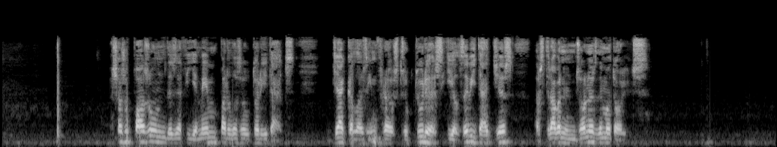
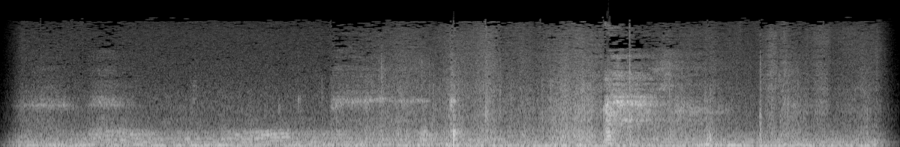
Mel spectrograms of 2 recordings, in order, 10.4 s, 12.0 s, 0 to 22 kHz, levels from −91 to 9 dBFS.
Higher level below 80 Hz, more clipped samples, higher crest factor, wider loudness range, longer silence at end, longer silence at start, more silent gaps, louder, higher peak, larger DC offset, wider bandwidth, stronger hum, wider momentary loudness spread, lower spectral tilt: second, -56 dBFS vs -24 dBFS; neither; about the same, 18 dB vs 20 dB; about the same, 4 LU vs 5 LU; first, 1.75 s vs 0.1 s; first, 0.75 s vs 0.1 s; neither; first, -17 LUFS vs -21 LUFS; about the same, -2 dBFS vs 0 dBFS; neither; second, 8.4 kHz vs 12.5 kHz; neither; about the same, 9 LU vs 9 LU; second, -2.5 dB/octave vs -6 dB/octave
